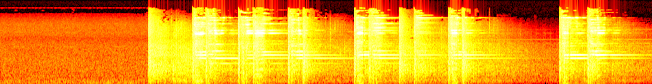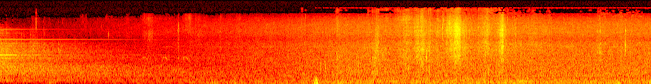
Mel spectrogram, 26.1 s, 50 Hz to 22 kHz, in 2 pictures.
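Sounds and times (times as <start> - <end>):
pistol shots: 3.0 - 13.2
steel plates ringing: 3.8 - 14.1.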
